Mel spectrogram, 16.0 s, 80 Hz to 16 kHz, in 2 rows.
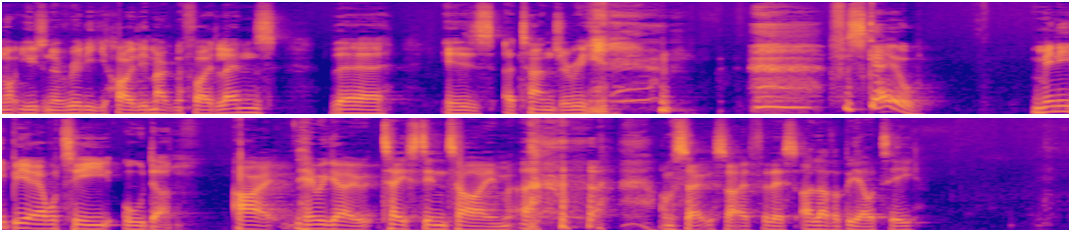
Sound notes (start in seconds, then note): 4.4 laughs; 12.0 laughs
